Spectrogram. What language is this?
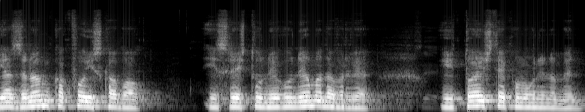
Bulgarian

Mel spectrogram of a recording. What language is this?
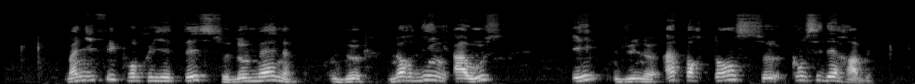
French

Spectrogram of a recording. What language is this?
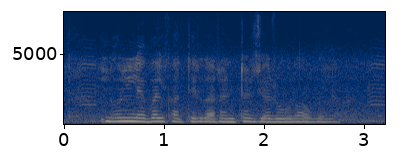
Bhojpuri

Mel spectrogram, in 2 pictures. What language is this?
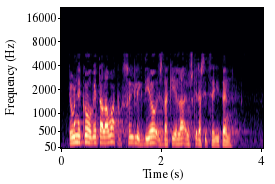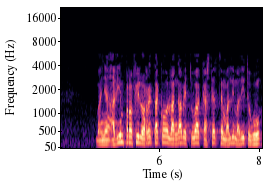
Basque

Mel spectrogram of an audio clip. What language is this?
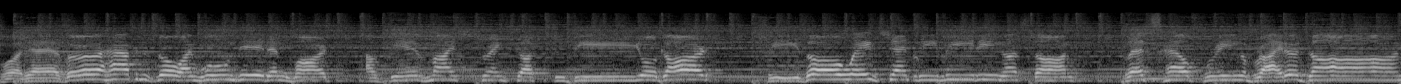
English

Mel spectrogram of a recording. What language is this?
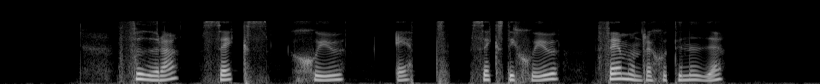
Swedish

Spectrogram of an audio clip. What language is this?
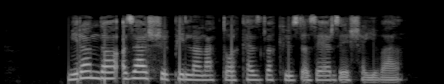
Hungarian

